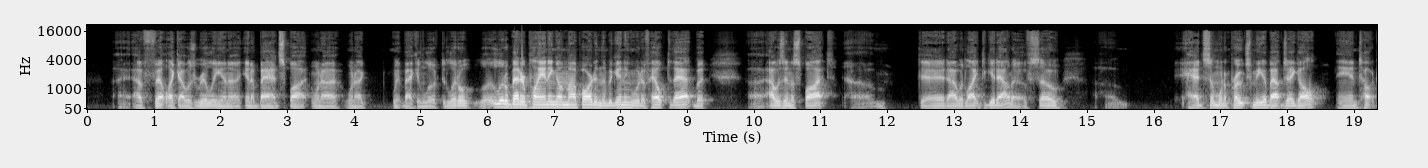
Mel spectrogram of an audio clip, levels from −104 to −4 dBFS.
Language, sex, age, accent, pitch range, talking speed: English, male, 30-49, American, 90-105 Hz, 195 wpm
